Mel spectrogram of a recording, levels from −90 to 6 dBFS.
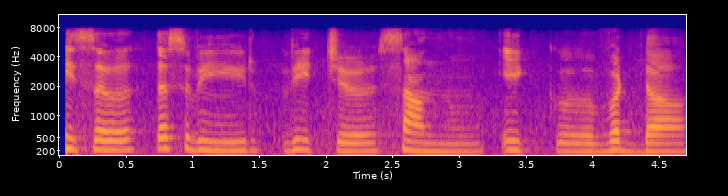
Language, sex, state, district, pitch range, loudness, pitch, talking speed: Punjabi, female, Punjab, Kapurthala, 185-220 Hz, -19 LUFS, 205 Hz, 75 wpm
